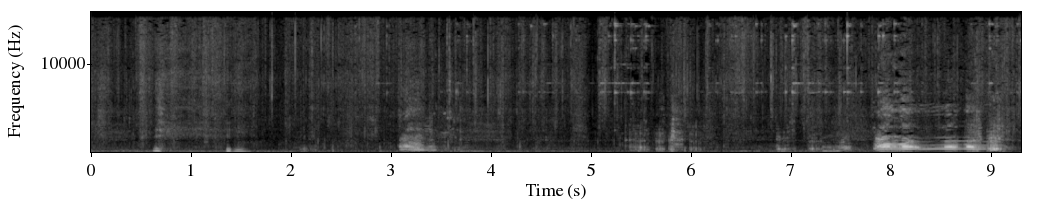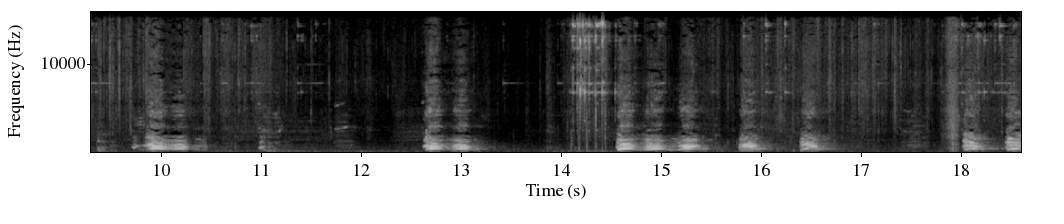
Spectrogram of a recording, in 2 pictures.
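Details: Big puppy named Frankie meeting foster puppies, with a shy Foxhound named Howie nearby; scattered barks and yips, sparse at first then in quick bursts toward the end, amid a person's soft praise.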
